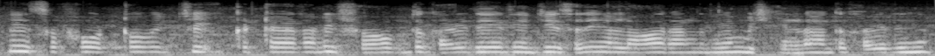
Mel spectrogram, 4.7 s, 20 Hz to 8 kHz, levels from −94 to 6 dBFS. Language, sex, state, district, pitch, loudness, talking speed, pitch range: Punjabi, male, Punjab, Fazilka, 245 Hz, -13 LUFS, 245 wpm, 230-255 Hz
